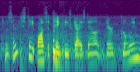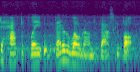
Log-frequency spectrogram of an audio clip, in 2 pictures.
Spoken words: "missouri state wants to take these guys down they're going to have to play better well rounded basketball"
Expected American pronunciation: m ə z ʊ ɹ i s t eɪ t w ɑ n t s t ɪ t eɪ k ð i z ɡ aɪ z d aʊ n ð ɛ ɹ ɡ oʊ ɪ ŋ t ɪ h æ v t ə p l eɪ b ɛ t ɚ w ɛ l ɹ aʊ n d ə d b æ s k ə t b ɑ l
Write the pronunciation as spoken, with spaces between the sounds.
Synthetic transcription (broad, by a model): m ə z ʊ ɹ i s t eɪ t w ɑ n t s t ɪ t eɪ k ð i z ɡ aɪ z d aʊ n ð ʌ ɹ ɡ oʊ ɪ ŋ t ɪ h æ f t ə p l eɪ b ɛ t ɚ w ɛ l ɹ aʊ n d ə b æ s k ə t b ɑ l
